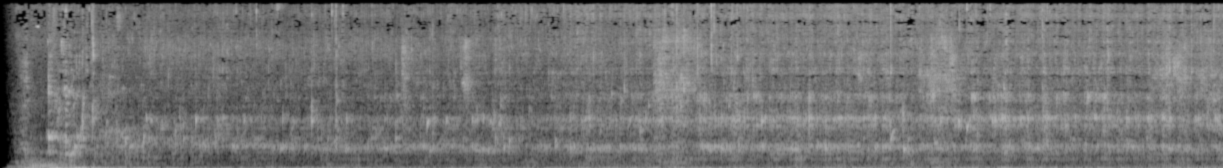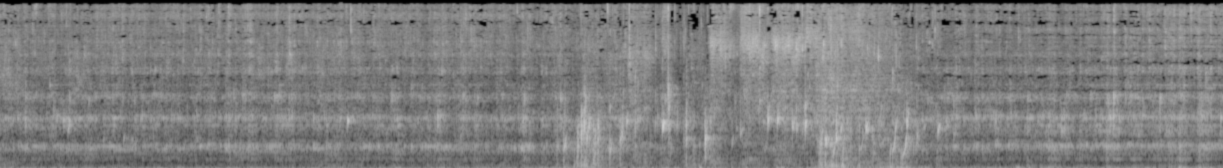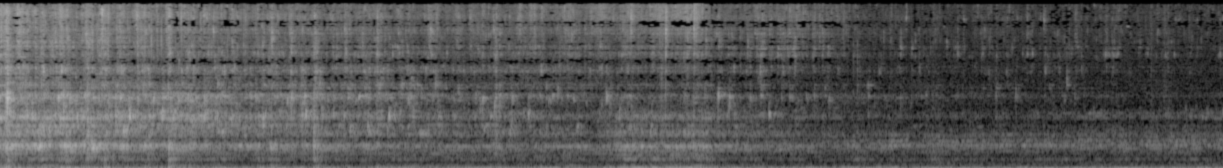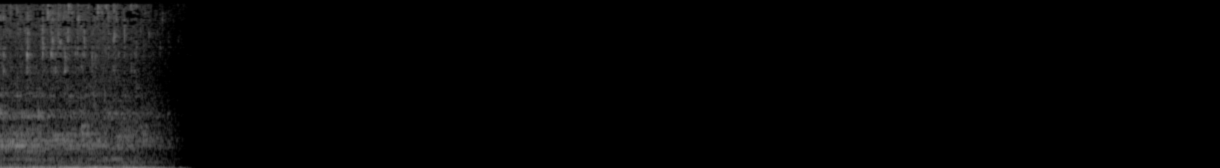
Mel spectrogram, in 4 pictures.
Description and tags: Sound of draining water with the blubs.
